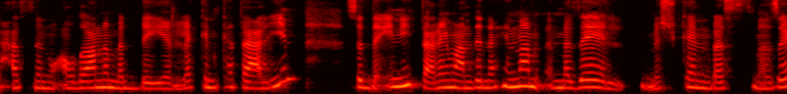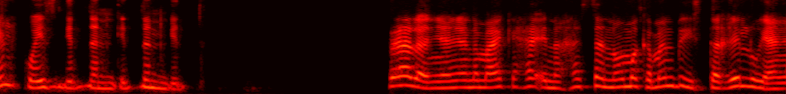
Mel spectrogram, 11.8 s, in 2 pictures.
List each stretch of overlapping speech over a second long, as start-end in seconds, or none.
none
